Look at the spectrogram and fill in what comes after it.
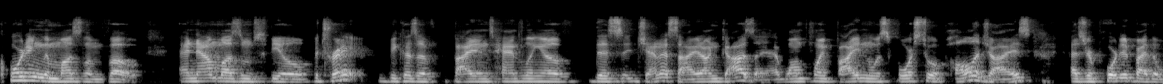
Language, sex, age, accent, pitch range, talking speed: English, male, 20-39, American, 125-155 Hz, 155 wpm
